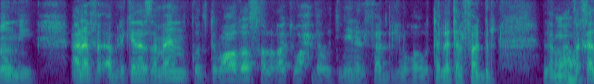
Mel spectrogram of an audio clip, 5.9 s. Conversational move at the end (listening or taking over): listening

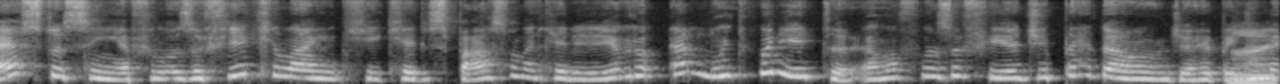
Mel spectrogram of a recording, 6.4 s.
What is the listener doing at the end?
taking over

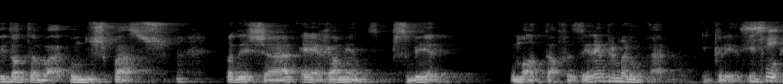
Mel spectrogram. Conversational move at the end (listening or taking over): listening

